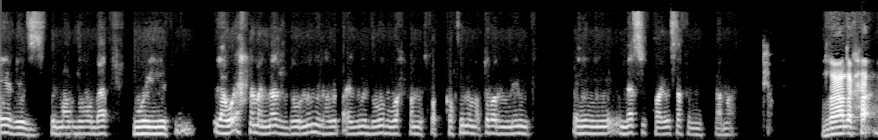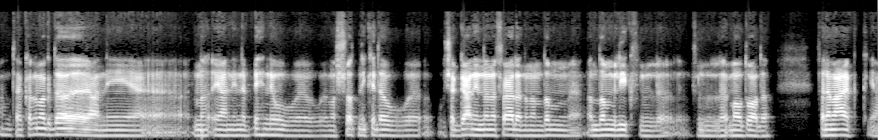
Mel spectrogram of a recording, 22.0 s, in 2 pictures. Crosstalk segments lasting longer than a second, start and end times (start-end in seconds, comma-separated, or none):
none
